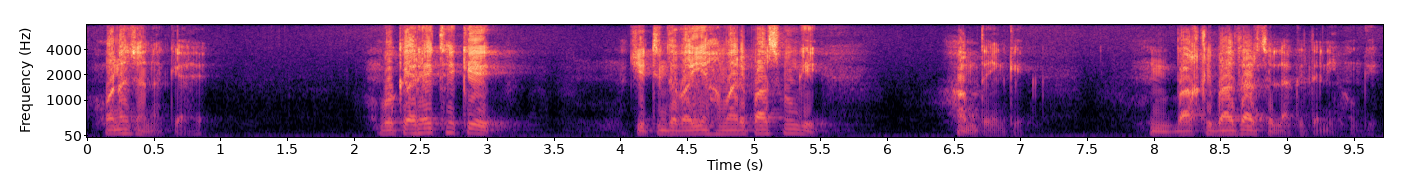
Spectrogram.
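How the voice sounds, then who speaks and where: An actor playing a dutiful, resigned young husband and son in a radio drama. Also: male voice, sits low, measured pace, long pauses, pushed and bright, exaggerated voice.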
